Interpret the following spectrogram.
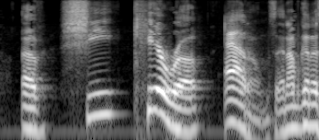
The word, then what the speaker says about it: She'kierrah: And he shot and killed this young woman right there by the name of Shekira Adams. And I'm going to spell that for you.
